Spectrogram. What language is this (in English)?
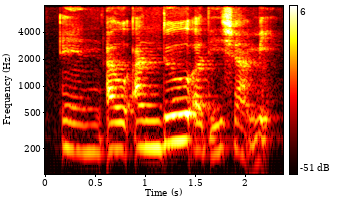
English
